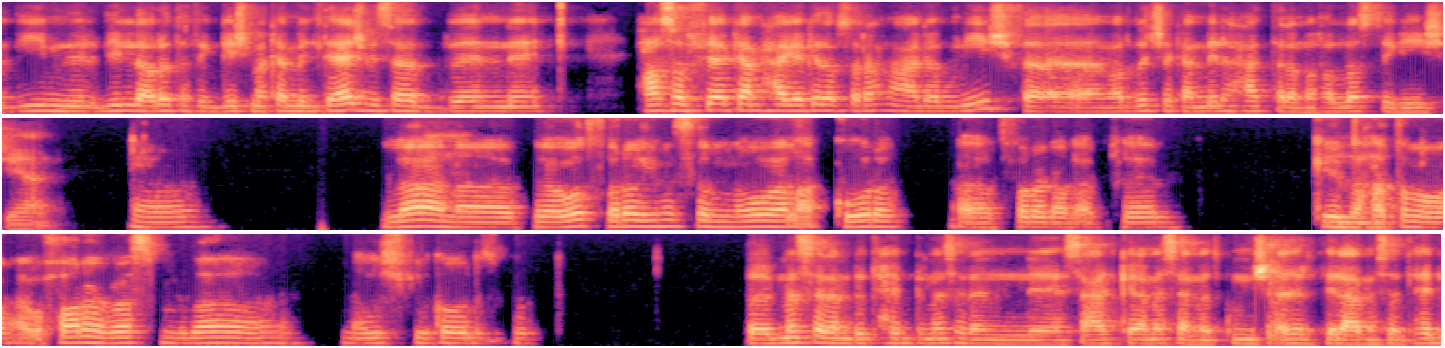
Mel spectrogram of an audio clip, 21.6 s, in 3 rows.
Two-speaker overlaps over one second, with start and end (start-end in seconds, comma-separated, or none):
none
